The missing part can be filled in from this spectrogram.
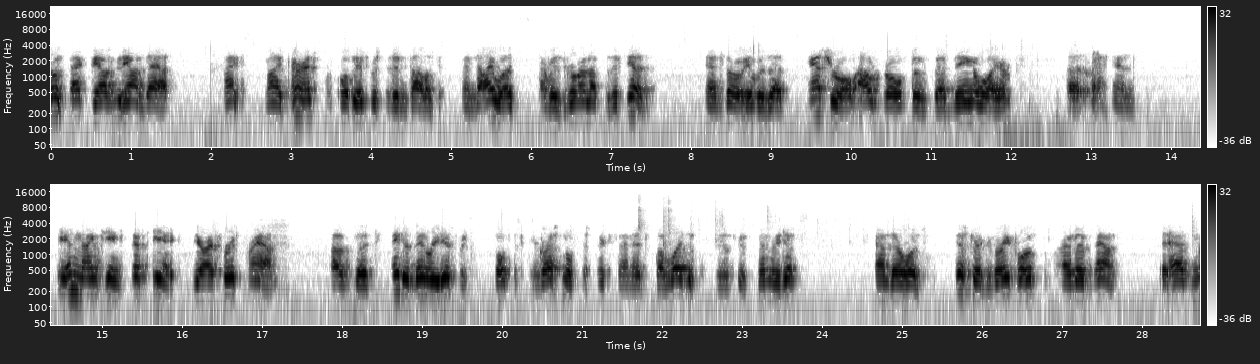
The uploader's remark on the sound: calls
